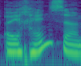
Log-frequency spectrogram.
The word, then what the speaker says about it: Huygens: Absolument, pour les pour les puristes, euh, je le prononcerai Eurens, mais bon, ce sera la seule fois dans l'émission. Huygens.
